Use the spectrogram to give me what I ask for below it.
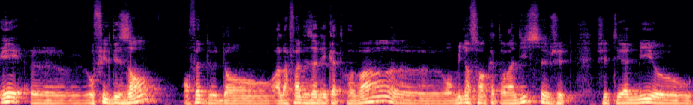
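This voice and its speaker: Very slowly and with ordinary pitch variation, a man speaks at a fairly low pitch amid audible room echo. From northern France (Pas-de-Calais). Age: 80s+. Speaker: retired school headteacher. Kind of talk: casual interview. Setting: gym. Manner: halting, many hesitations.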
